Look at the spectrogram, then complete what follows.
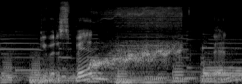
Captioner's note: whoosh!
